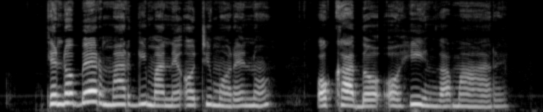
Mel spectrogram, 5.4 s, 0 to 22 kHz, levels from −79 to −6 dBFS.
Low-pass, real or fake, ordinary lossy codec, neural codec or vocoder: none; fake; none; vocoder, 44.1 kHz, 128 mel bands every 256 samples, BigVGAN v2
